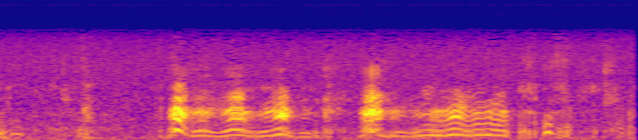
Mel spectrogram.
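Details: On a heath, two pet Siberian Huskies tussle playfully, giving a run of rough, undulating growls and snarls in quick overlapping bursts for about three seconds, with a short muffled grunt after.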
